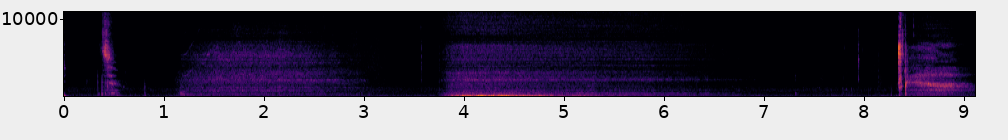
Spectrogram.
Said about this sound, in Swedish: Och kanske hörde du till och med att jag andades in och andades ut genom näsan.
